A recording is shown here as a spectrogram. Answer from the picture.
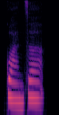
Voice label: "管子", Chinese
